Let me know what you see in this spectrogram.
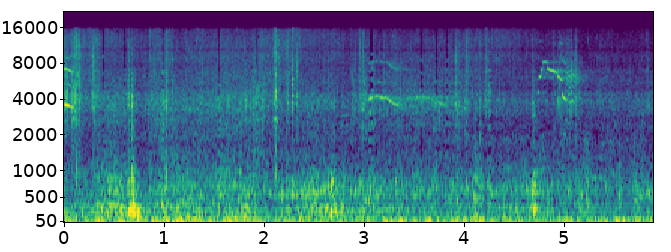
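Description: A few short, high bird calls over a steady low rumble: one at the start, one about three seconds in and one near the end.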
